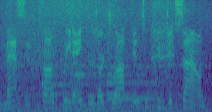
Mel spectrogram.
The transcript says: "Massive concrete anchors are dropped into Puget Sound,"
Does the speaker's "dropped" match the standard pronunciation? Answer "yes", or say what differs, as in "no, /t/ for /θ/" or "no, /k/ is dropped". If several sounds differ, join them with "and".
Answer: yes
